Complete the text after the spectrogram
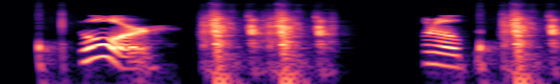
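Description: A locked door rattles.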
